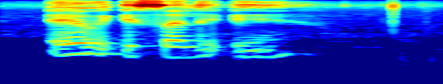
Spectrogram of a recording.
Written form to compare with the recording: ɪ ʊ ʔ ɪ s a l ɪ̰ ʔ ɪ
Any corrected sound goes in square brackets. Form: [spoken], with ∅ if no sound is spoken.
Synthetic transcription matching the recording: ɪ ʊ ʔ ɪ s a l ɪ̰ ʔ ɪ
